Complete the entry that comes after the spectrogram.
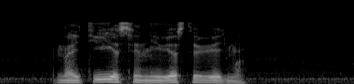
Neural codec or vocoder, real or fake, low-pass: codec, 16 kHz, 16 kbps, FunCodec, trained on LibriTTS, 50 frames a second; fake; 7.2 kHz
